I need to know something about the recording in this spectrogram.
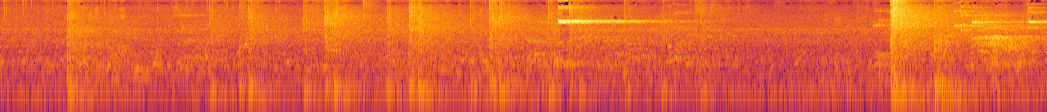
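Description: Volleyballs thump loudly as players strike them in a large echoing hall.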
